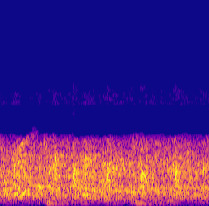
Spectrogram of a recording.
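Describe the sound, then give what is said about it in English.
A baseball stadium crowd, many fans on their feet, cheers in a steady, dense roar for a full-count pitch with two outs in the top of the eighth, with faint rhythmic claps rising about three times a second. No one speaks over it. “The crowd is lighting up right here. A lot of fans on their feet.”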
